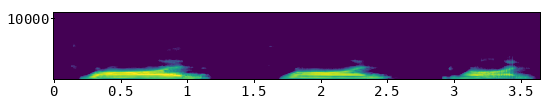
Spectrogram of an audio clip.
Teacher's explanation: I am going to make that open ah sound, oval shaped mouth. That helps me get my tongue tip low in the front and the back pulled high up. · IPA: /drɔn/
